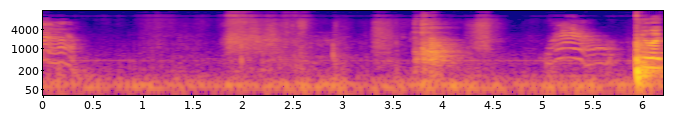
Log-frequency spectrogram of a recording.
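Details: A three-legged female Siamese cat gives a rising-then-falling meow as she climbs her stairs, with a woman speaking softly nearby.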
